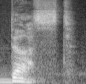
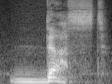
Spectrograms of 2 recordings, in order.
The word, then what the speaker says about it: dust: sound dust dust okay be careful with the ending sound don't put uh at the end don't do that it's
